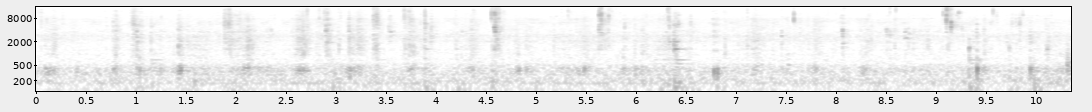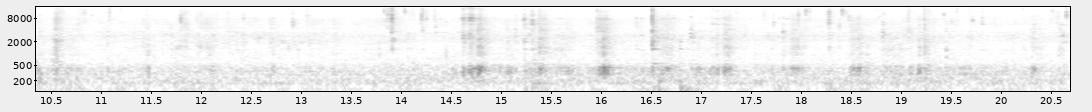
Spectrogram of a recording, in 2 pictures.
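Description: Close-up chewing and crunching of Doritos nacho chips loaded with toppings: soft mouth sounds with scattered crisp crunches, louder and more frequent about two-thirds of the way through.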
